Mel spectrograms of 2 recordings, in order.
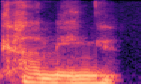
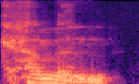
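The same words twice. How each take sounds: First: The word ends with a full 'ing' sound. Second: The word ends with a changed, clipped ending. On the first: The speaker is a proper, well-behaved student. "didn't say coming" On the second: The speaker sees himself as tough and nonconformist. "they changed the ing to this other uh, final velar sound"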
